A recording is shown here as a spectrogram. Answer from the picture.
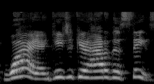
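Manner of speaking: mock panic to the daughter; frantic. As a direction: plead your escape, fast. Own panicked reply retold.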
